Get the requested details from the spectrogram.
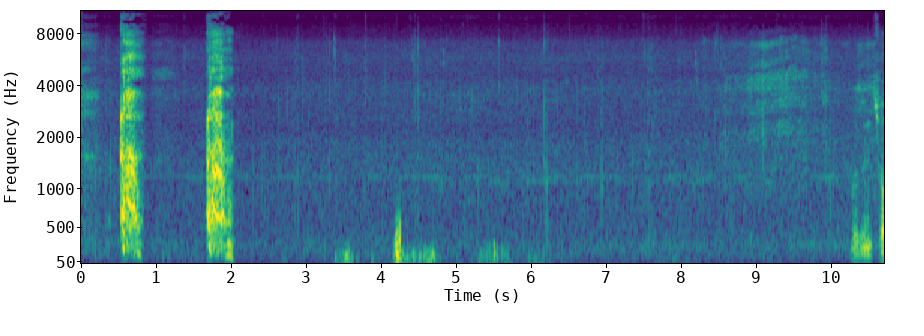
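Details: A man outdoors gives two sharp, deliberate voluntary coughs, trying to call a cat, then steady heavy rain with faint scattered sounds.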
